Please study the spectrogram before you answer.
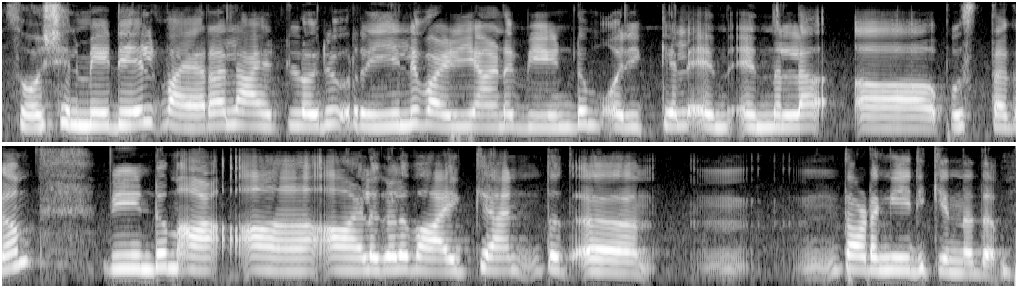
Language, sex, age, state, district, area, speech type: Malayalam, female, 18-30, Kerala, Malappuram, rural, spontaneous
